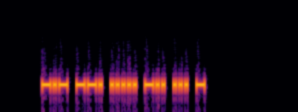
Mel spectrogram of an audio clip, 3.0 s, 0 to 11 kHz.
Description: Morse code, heard as a keyed tone, about 38 wpm, 700 Hz. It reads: KG5DST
